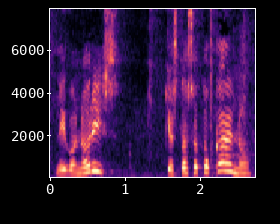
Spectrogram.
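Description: An actress playing a chattering, wistful, nagging wife who clings to cheer, in halting, repetitive theatrical monologue for an absurdist radio play. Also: female voice, sits high, animated, darkish tone, slight background noise. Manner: halting, repetitive, theatrical, mimicking remembered dialogue.

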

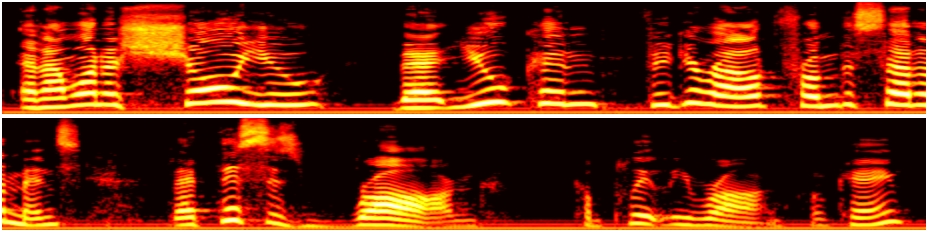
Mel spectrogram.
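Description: A woman's voice: high-pitched, lively intonation, moderate pace. A middle-aged woman, a geology professor, giving an informal public science talk into a headset mic in a large hall, joking and quizzing the audience. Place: large hall with brick walls.

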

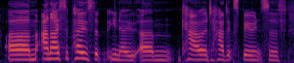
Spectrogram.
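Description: A middle-aged woman moderating a panel discussion on stage, with tentative, halting phrasing. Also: on the high side, steady tone, clear, resonant tone. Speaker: panel chair. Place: theatre stage, seated panel.

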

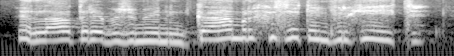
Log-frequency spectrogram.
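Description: An actress in a radio drama playing the distraught, reproachful wife of a gravely ill man. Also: high-pitched, fairly even intonation, racing, darkish tone, lightly acted. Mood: upset, protesting. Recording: old radio play, faint noise and hum.

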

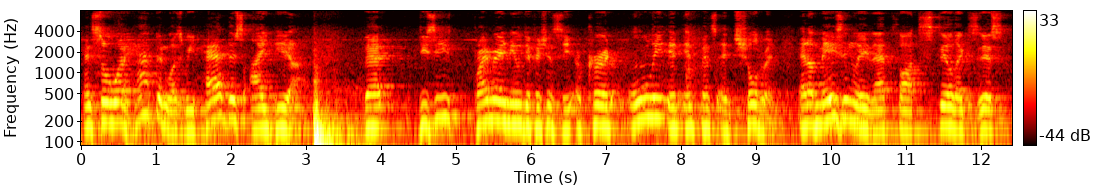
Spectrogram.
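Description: An older man from Hawaii with a loud voice, giving a chatty, joking conference lecture as a physician. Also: on the high side, unhurried, slight background noise. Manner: chatty, self-deprecating, laughs at own jokes. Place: large conference room. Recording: echoey room, voice from a distance.

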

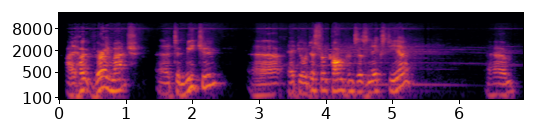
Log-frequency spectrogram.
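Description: An older man with a New Zealand accent, giving a guest speech over a video call from his home library, often pausing with fillers. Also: mid-range voice, poor audio. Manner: halting, many fillers and restarts. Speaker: guest speaker.

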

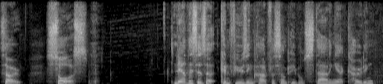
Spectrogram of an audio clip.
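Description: An older man hosting a relaxed live modding tutorial, explaining code in a hoarse, coughing voice. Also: sits high, unhurried, no echo, soft background music. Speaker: modding stream host.

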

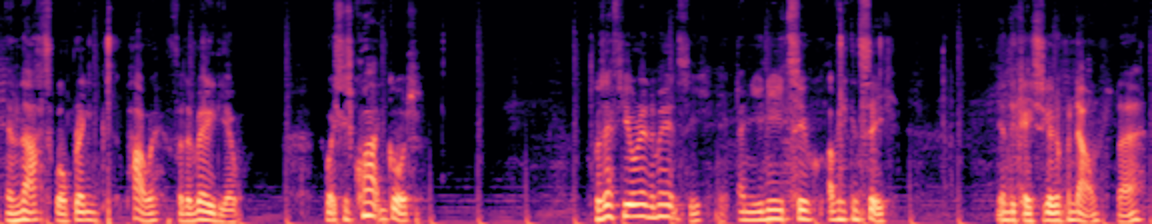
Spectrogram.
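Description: A man with an average-pitched voice presents a casual product demonstration. He talks informally as a reviewer, rambling along and circling back over the same points. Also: moderate pace, a little mellow, soft background music.

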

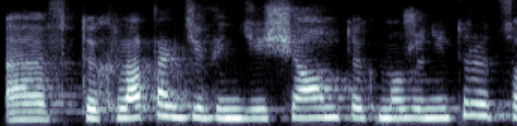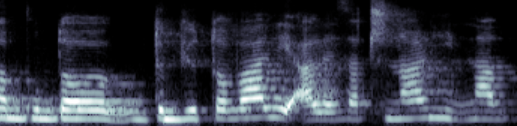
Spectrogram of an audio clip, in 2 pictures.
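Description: A middle-aged woman gives an informal presenter's talk indoors, thoughtful and halting, often correcting herself as she goes. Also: mid-range voice, steady tone, darkish tone, lo-fi sound. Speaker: gallery host reviewing books. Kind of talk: informal video talk, book recommendation. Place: indoor room with paintings.

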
